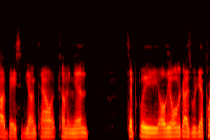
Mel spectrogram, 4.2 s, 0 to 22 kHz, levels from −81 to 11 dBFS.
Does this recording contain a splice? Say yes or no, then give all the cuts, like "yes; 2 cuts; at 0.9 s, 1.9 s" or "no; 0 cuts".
no; 0 cuts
